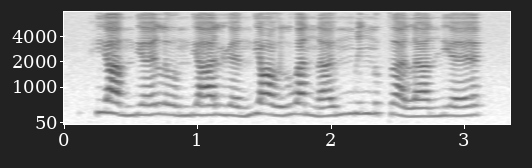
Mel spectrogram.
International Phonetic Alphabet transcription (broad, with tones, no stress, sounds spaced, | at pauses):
pʰ j ä˥˩ n̪ j ɛ˧˥ l ɤ˨˩ n̪ j ä˧˥ l ɥ ɛ˨˩ n̪ j ɑ˥˧ ʊ̯ l w a˥˩ n a˧˥ ɪ̯ m i˥ n ɤ˨ t̪ ä˥˩ l a˧˥ n j ɛ˧˥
